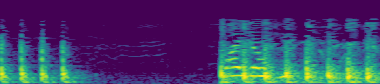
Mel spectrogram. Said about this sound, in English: Now, I knock on your door.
